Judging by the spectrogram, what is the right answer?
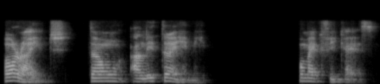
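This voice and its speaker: A man's voice: a little high, a little slow, highs cut off. A man teaching English in an online class, patiently explaining grammar at length and asking students questions.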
